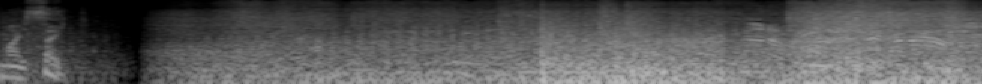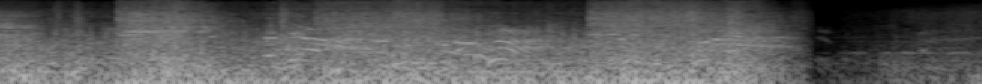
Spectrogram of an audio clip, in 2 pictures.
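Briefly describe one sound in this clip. An explosion roars and rumbles loudly.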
